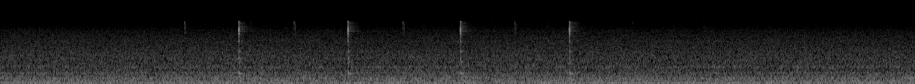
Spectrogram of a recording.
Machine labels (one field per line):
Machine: valve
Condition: abnormal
